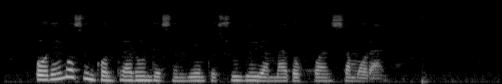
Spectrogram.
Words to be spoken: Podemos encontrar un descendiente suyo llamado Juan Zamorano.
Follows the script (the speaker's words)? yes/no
yes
